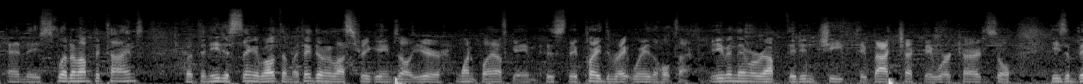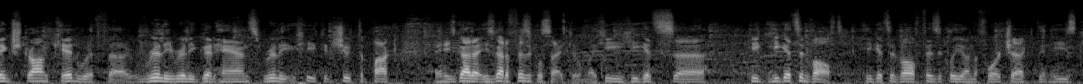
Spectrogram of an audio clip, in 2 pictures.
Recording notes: on the draft floor in Nashville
